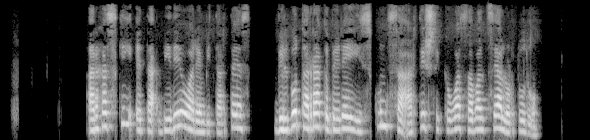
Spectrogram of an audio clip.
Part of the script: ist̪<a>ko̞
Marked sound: incorrect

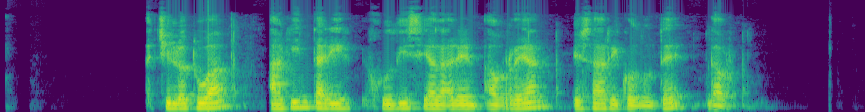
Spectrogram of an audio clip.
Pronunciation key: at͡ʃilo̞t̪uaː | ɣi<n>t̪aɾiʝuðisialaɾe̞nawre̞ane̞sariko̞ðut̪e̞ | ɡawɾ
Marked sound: correct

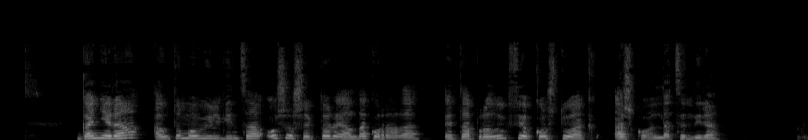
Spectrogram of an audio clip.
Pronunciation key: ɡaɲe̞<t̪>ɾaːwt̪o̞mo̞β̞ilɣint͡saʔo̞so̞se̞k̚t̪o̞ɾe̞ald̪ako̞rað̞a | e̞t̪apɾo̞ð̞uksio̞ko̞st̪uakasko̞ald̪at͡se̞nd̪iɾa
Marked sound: incorrect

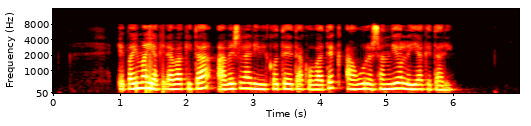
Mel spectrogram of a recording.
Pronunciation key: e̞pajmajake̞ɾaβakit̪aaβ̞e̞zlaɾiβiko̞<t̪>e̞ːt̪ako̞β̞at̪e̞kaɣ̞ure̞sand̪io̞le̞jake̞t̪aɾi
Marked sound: correct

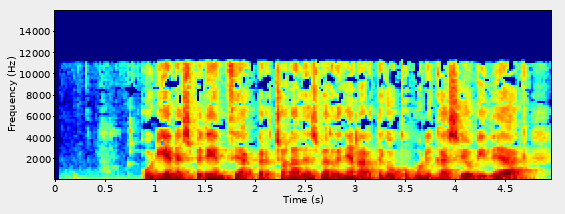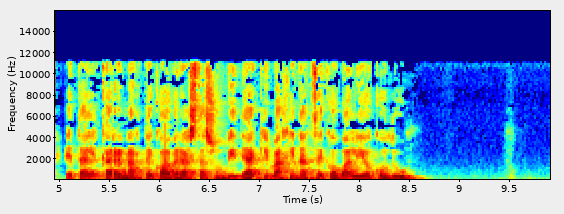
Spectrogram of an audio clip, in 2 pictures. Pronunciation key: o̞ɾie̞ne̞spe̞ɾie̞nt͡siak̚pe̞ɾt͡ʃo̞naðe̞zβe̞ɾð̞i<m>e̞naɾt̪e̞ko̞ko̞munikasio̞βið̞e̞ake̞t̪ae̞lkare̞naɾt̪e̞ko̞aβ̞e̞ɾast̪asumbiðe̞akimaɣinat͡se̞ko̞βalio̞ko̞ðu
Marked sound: incorrect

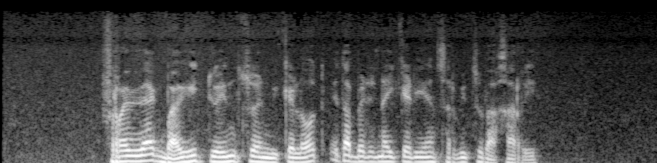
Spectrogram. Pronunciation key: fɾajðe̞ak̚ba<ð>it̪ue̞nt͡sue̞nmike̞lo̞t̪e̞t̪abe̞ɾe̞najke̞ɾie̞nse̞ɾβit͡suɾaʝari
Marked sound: incorrect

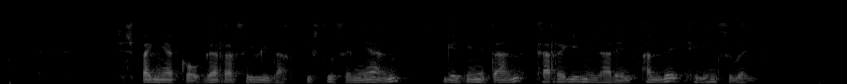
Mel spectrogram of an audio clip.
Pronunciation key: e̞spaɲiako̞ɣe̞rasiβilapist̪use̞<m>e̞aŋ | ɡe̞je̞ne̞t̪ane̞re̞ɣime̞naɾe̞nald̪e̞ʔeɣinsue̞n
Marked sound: incorrect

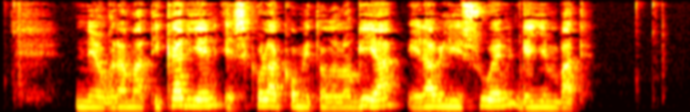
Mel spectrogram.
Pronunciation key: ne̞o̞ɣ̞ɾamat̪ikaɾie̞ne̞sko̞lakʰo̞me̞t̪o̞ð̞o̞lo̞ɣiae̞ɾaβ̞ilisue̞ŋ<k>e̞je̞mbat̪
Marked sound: incorrect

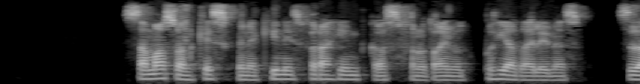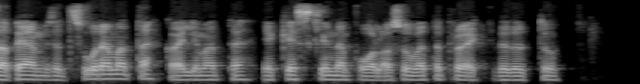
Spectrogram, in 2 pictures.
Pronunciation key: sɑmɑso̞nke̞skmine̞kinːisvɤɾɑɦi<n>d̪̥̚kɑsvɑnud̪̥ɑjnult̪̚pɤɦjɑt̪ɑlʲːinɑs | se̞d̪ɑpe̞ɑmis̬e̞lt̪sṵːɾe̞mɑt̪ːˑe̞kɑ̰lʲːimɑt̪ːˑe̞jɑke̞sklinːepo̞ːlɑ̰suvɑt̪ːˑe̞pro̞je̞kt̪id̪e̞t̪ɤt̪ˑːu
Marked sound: correct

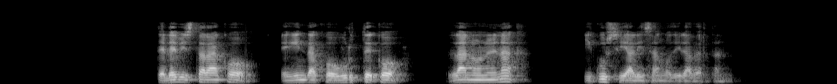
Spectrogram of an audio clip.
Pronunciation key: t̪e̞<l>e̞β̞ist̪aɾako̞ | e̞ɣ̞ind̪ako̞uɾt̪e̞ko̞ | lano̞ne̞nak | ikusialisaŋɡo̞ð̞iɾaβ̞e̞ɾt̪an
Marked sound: correct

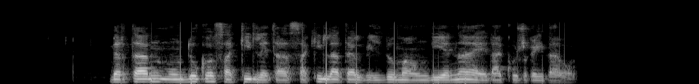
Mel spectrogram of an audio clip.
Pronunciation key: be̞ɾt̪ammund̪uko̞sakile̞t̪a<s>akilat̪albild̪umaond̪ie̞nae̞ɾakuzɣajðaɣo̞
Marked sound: correct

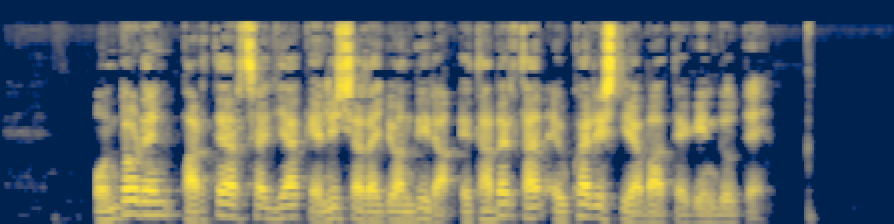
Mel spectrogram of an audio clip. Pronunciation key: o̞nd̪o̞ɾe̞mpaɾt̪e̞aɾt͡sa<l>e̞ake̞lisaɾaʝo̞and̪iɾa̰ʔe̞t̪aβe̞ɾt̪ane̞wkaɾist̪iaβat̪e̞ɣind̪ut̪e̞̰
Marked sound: incorrect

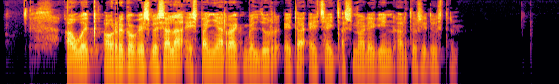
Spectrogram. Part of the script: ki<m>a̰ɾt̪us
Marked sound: incorrect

